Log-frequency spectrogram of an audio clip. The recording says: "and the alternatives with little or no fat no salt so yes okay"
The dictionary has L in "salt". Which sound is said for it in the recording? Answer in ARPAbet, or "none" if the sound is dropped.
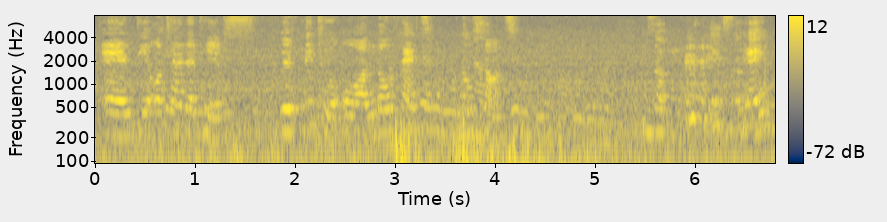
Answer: none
